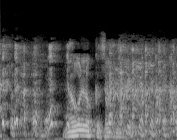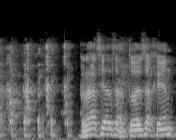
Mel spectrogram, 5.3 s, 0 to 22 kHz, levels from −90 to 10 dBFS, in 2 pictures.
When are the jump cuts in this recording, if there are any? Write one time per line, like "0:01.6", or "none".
0:01.6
